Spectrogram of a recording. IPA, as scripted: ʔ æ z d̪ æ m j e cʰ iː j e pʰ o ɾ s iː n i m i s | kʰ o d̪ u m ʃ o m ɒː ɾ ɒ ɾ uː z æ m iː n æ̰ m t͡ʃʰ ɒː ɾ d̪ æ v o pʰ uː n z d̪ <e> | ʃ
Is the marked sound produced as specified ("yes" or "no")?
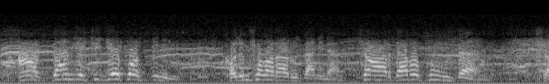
no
